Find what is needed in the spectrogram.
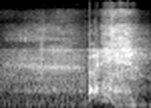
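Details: A streamer, tagged with allergy, sneezing during a livestream, one of eleven sneezes: a sudden loud burst of air and voice after a quiet lead-in, over faint room noise.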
